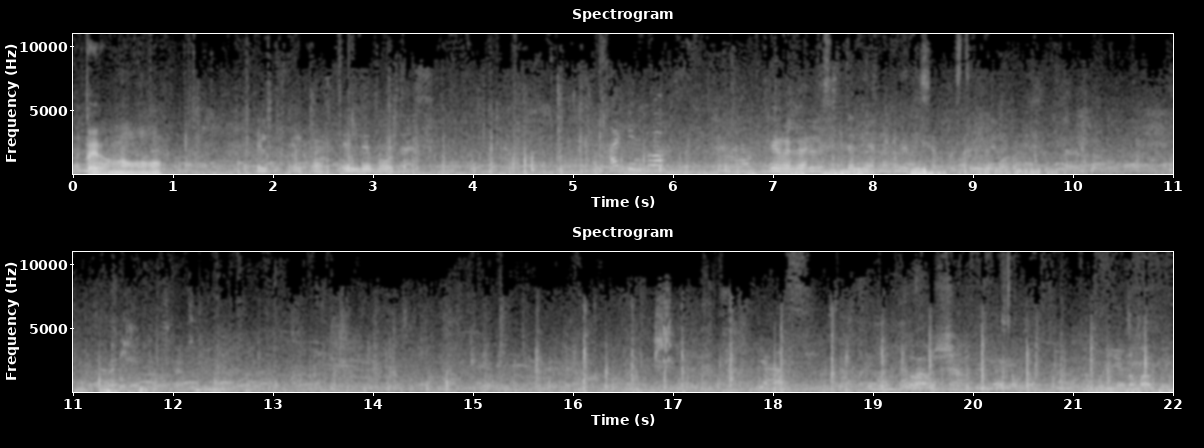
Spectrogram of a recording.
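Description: A crowd of people chatters outdoors in the background.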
